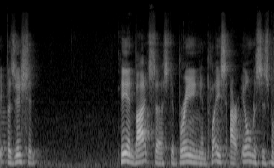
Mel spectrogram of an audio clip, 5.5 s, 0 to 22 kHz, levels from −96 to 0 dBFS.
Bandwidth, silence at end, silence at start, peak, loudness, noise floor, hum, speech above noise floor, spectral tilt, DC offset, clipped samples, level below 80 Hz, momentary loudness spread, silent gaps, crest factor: 17 kHz; 0 s; 0 s; -18 dBFS; -37 LUFS; -67 dBFS; none; 30 dB; -4 dB/octave; under 0.1%; under 0.1%; -72 dBFS; 10 LU; none; 20 dB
